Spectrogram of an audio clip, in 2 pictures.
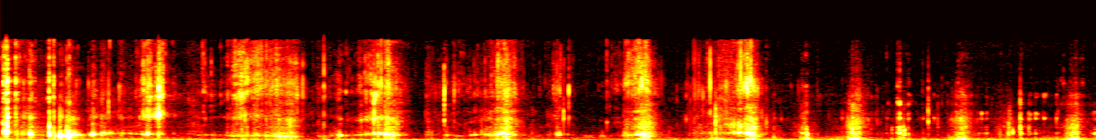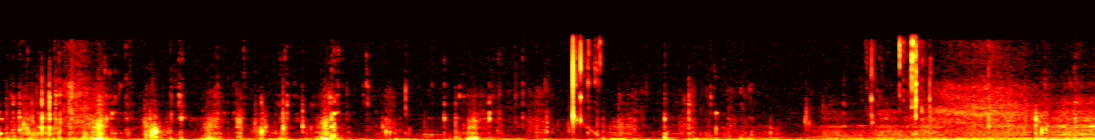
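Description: Close-miked chewing of a crunchy snack: dense crunching in the first few seconds, thinning to sparser, softer chews later.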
